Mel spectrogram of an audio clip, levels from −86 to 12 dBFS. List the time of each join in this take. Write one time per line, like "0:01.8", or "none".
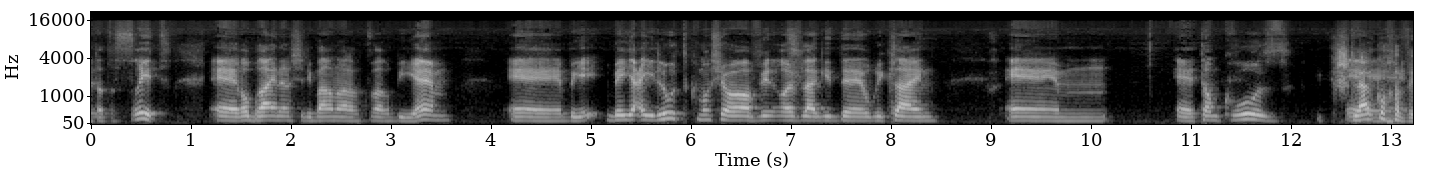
0:01.1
